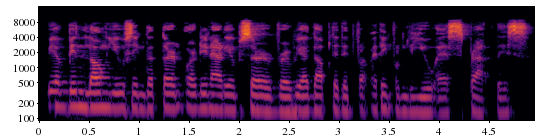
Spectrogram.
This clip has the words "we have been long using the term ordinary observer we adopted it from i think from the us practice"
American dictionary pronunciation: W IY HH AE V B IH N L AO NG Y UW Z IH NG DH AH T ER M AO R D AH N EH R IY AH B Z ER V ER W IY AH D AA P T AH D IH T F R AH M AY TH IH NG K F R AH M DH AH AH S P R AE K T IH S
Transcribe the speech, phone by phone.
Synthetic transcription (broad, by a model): W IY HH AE V B IH N L AO NG Y UW S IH NG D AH T ER M AO R D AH N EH R IY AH B S ER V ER W IY AH D AA P T AH D IH T F R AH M AY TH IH NG K F R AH M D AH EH S P R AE K T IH S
